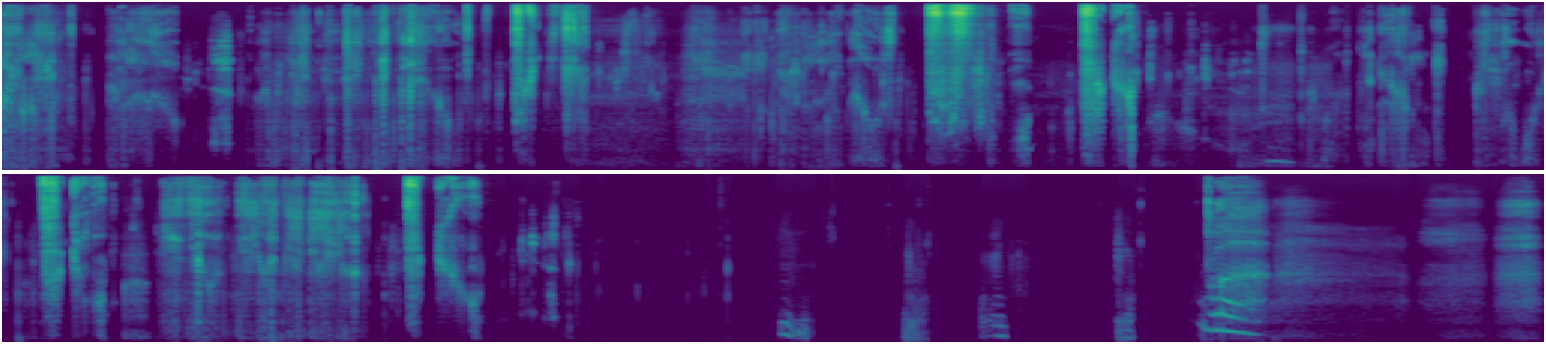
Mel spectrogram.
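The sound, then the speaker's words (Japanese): Wet French kissing with tongues: many soft smacking, slurping and clicking mouth sounds mixed with breathy sighs, quiet and intimate, thinning later into sparse separate smacks with a brief voiced breath near the end. “もっともっとベロチューしよう。舌を絡めて”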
